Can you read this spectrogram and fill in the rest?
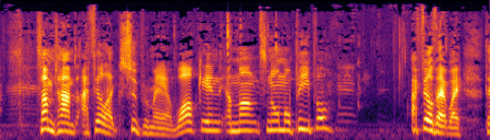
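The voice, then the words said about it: Speaks with a noticeable accent. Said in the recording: “They hear this accent. They subtract 150 IQ points immediately.”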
